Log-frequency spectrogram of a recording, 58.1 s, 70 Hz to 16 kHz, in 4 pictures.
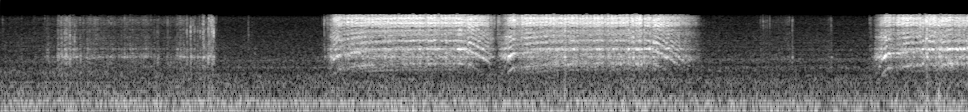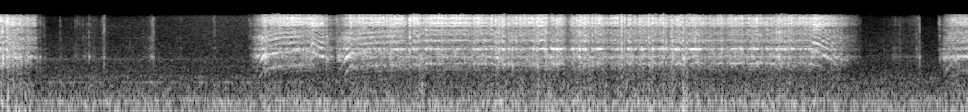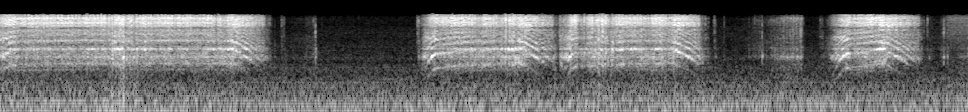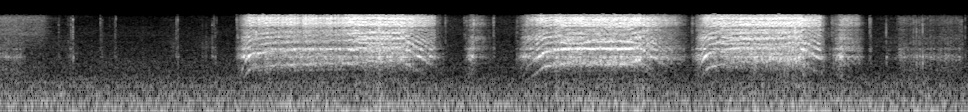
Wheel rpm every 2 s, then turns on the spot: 10, 10, 60, 150, 180, 20, 50, 80, 0, 90, 180, 200, 200, 100, 90, 200, 80, 40, 130, 140, 30, 40, 0, 40, 170, 40, 130, 130, 20.
0-4 14-16 42-44 56-58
